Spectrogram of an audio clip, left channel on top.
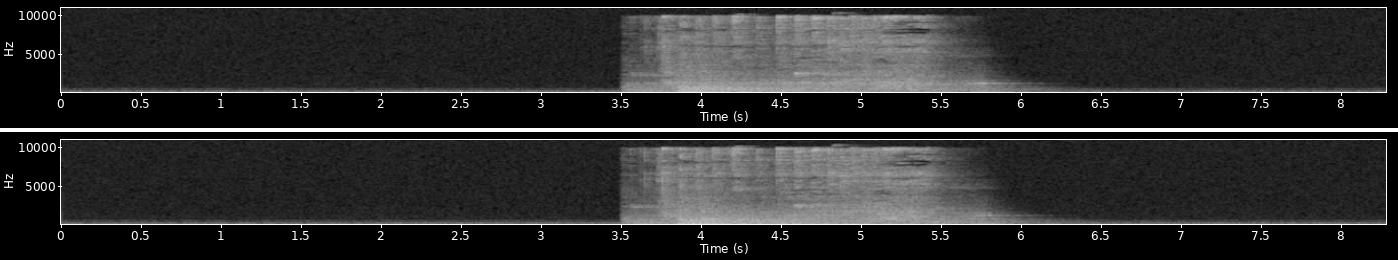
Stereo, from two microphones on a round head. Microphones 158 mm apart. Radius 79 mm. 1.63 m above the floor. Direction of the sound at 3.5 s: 20° right (ahead or behind).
